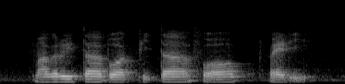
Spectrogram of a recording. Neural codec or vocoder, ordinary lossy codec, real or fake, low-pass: codec, 16 kHz in and 24 kHz out, 1 kbps, XY-Tokenizer; MP3, 48 kbps; fake; 7.2 kHz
